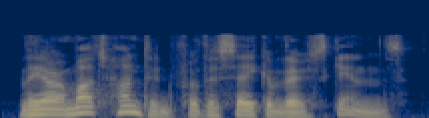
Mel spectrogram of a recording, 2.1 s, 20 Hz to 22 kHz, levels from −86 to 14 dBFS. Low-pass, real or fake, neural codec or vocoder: 7.2 kHz; real; none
